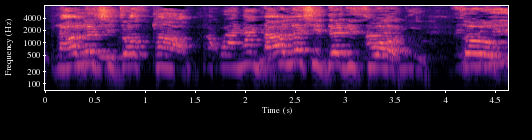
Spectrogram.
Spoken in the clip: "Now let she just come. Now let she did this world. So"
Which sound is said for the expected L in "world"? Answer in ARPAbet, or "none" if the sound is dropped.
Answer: none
